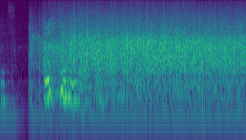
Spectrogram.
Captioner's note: applause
